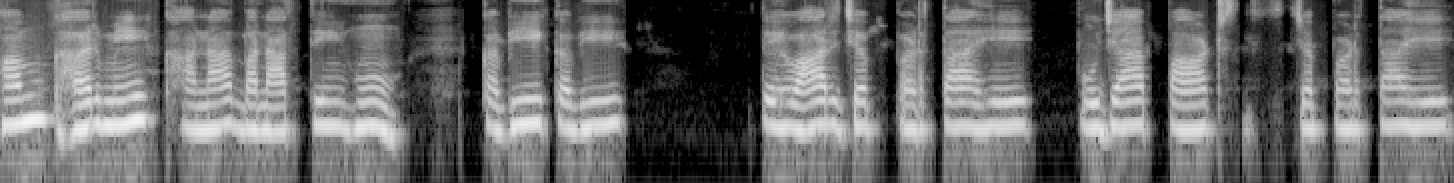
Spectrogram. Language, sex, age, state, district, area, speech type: Hindi, female, 30-45, Uttar Pradesh, Jaunpur, rural, spontaneous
